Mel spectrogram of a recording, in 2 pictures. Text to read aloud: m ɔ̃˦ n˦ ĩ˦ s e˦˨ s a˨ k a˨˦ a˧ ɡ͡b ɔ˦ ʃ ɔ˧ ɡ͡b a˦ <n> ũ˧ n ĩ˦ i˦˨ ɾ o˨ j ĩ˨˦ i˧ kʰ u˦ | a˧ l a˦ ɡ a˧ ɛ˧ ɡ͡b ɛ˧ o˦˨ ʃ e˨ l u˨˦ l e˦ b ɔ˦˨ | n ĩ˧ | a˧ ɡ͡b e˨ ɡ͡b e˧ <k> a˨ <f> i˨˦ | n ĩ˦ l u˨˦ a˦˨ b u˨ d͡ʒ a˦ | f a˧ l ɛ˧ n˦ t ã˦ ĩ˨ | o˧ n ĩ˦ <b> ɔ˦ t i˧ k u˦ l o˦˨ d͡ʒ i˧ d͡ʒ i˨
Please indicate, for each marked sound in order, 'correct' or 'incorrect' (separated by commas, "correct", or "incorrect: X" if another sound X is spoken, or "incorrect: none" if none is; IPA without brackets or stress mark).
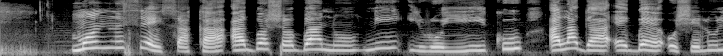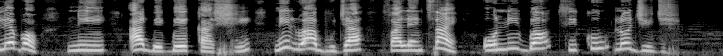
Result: correct, correct, incorrect: ʃ, incorrect: ɡ͡b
